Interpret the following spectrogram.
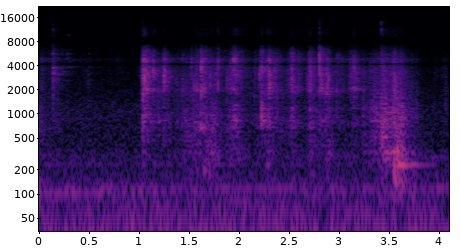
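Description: Lumps of biochar charcoal clattering and crunching against each other and a plastic tub as a magnet in a plastic container is stirred through them, with nails clinking. The rattling starts about a second in and runs on as a dense, uneven clatter.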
